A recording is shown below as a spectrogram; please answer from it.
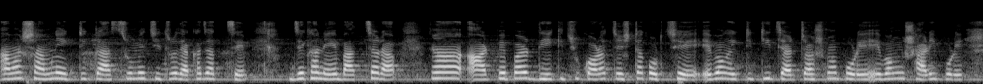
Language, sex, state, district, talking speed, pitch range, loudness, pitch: Bengali, female, West Bengal, Jhargram, 165 wpm, 235-265 Hz, -15 LUFS, 250 Hz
